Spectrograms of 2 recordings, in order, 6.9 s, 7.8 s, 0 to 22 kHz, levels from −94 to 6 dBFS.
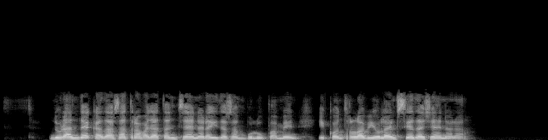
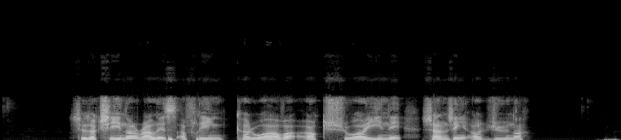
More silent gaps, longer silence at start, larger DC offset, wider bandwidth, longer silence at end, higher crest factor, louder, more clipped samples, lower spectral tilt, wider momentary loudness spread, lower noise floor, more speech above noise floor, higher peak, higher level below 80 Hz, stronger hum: neither; second, 0.65 s vs 0.9 s; neither; about the same, 7.6 kHz vs 7.2 kHz; first, 1.05 s vs 0.1 s; about the same, 16 dB vs 18 dB; about the same, -17 LUFS vs -18 LUFS; neither; about the same, -5 dB/octave vs -5.5 dB/octave; about the same, 9 LU vs 9 LU; first, -87 dBFS vs -83 dBFS; first, 70 dB vs 65 dB; about the same, -2 dBFS vs 0 dBFS; second, -62 dBFS vs -48 dBFS; neither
